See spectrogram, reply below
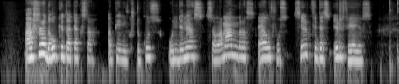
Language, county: Lithuanian, Kaunas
